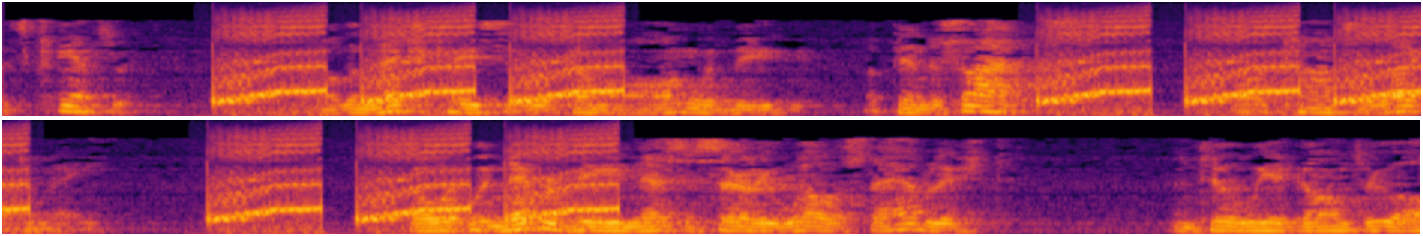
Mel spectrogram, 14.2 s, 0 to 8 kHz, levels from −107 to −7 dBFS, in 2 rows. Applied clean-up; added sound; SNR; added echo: none; Alarm; -3 dB; reverberation time 0.2 s.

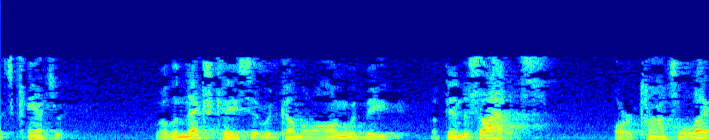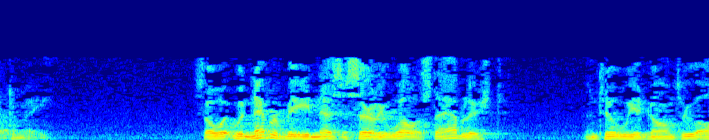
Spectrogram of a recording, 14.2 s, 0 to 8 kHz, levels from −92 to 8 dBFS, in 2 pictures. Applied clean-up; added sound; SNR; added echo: none; none; none; none.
